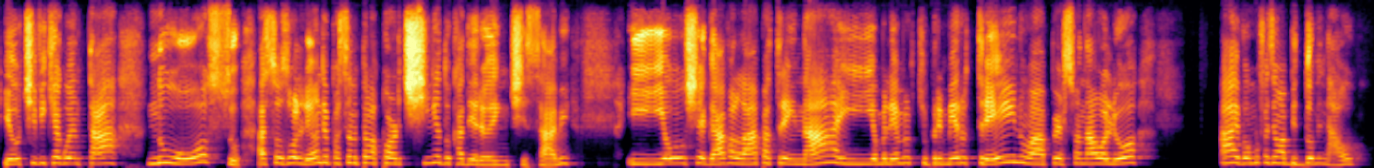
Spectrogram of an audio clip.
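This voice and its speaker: A young adult woman, telling her personal story as a podcast guest in an earnest, fervent way and slowing down for emphasis. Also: high voice, steady tone, darkish tone, lo-fi sound. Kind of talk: emotional personal testimony.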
